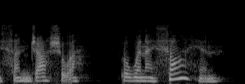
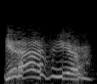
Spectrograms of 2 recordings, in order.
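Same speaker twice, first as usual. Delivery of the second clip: angry shout; 9 semitones higher, 3 dB louder than usual. Acted. Mother fighting officer.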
